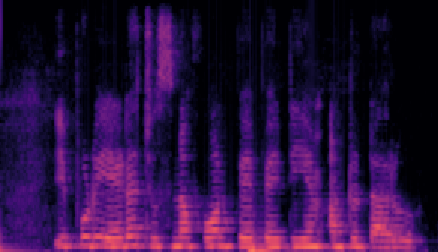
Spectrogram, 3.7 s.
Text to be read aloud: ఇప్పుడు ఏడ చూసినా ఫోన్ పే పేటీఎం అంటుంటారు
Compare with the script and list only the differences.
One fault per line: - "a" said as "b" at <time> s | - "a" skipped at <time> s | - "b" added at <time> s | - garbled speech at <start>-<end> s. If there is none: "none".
none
